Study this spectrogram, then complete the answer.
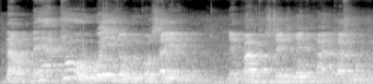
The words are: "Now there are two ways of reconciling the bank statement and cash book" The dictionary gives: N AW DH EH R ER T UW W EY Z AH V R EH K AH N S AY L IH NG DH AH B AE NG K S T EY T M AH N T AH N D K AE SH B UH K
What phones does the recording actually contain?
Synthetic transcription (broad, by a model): N AW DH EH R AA T UW W EY Z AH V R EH K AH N S AY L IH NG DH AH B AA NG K S T EY T M AH N T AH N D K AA S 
